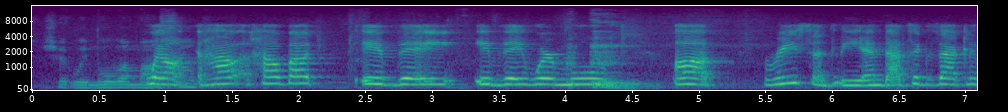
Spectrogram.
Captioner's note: clears throat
